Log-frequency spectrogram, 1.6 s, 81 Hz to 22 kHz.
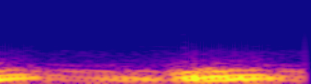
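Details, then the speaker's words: Audi S5 with check engine light on, feeling low on power, accelerating: deep, throbbing low rumble swelling through the mid revs, a weird vibration between 2,000 and 3,000 rpm; cause not found. "it's almost like a weird vibration between like two and three thousand right here"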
